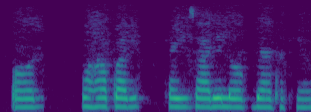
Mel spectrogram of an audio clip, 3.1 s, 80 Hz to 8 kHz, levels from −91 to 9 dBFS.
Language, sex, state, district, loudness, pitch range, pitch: Hindi, female, Uttarakhand, Uttarkashi, -36 LUFS, 215-225 Hz, 225 Hz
